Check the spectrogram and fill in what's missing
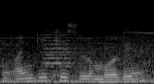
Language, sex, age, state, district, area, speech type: Tamil, male, 30-45, Tamil Nadu, Ariyalur, rural, spontaneous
